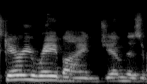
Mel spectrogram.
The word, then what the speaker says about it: Rabine: um it's it's Gary rabine Jim there's a pronunciation and I mean that's why I'm saying it's Ravine time so people remember that better but uh most people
